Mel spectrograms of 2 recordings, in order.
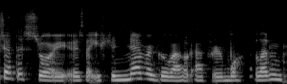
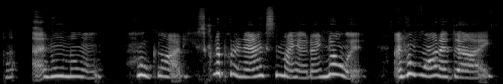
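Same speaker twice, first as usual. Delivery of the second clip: high sobbing panic; crying harder; 10 semitones higher, 4 dB louder than usual. A narrator's reading. Bella sobs to the operator, high and desperate. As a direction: sob through the words, high and desperate. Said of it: "She cried harder".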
